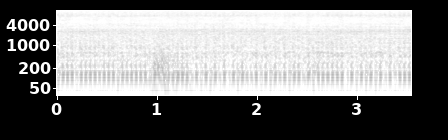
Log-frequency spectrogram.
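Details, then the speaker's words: Motorcycle with newly replaced carburetor that still drips fuel: uneven, lumpy idle around three and a half beats a second with irregular stumbles; carburetor not set up, air screw fully closed; fix is adjusting for highest RPM. "setelannya nggak enak ya, suaranya grebet grebet grebet gitu ya."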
